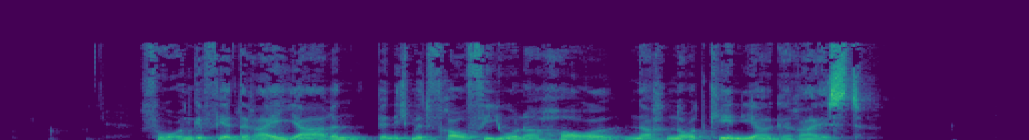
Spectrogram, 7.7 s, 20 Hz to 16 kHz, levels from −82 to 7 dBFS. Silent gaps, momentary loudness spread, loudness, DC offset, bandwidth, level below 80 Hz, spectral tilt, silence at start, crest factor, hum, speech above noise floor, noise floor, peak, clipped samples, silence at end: none; 9 LU; -25 LUFS; under 0.1%; 11.5 kHz; -64 dBFS; -4.5 dB/octave; 1.1 s; 20 dB; none; 56 dB; -81 dBFS; -6 dBFS; under 0.1%; 1.25 s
